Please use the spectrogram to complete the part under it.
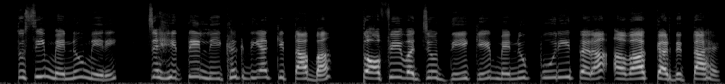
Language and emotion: Punjabi, surprised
